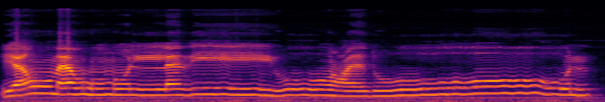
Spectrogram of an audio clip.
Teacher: ذال کو یا کے ساتھ ملا کر یا کو ایک الف کے مقدار کھینچیں گے، یا حروف مدہ ہے۔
